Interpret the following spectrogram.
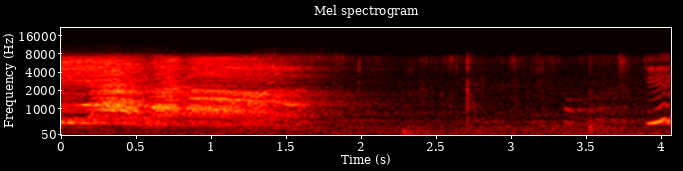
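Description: A group of young women chanting a cheer in unison, loud for about the first second and a half, then breaking off. A short lull with a few faint clicks follows before the voices start up again at the very end.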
